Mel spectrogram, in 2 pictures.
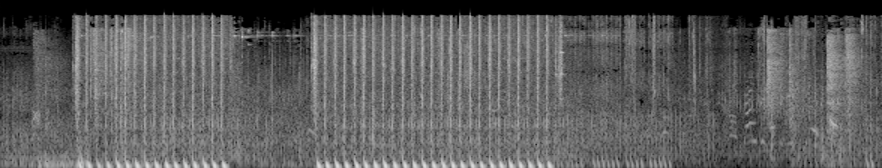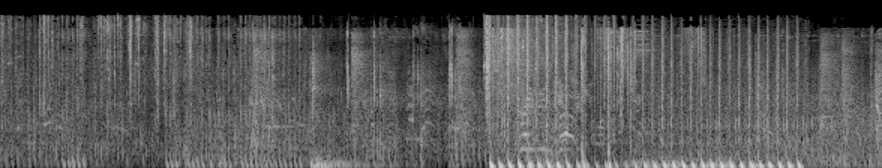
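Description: A light machine gun fires in rapid bursts.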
